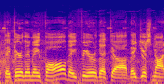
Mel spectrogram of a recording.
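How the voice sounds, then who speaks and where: In a relaxed tone, a man with a fairly high pitch speaks at a fairly slow pace, the sound dry with no echo but with noticeable background noise. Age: 70s. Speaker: e-bike reviewer and vlogger; e-bike reviewer. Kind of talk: casual vlog while riding; casual vlog chat. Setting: outdoors on a bike trail. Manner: relaxed, with frequent filler pauses. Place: bicycle.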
